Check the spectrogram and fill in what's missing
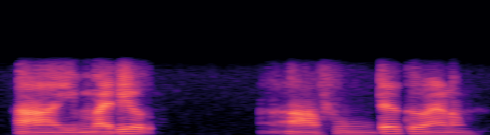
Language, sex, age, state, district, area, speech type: Malayalam, male, 18-30, Kerala, Wayanad, rural, conversation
